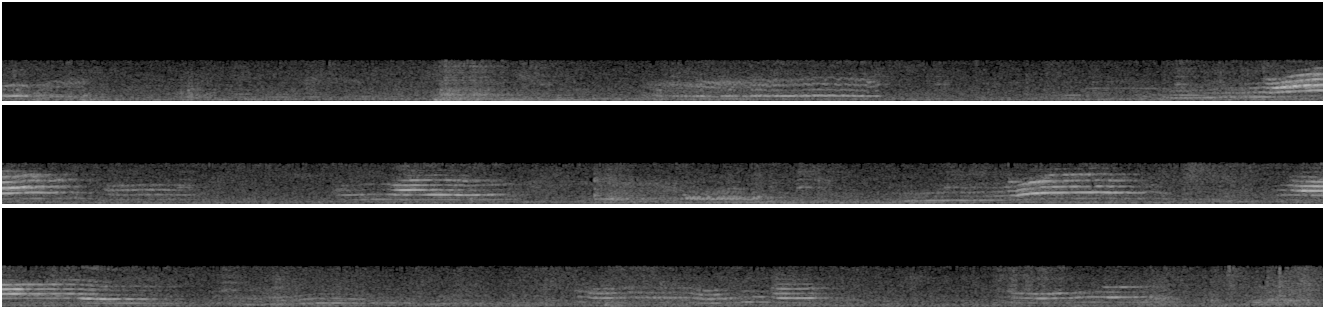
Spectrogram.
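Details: Male cats kept for sale meowing repeatedly: a series of short wavering meows, some rising then falling, spaced every one to two seconds, with several louder overlapping calls midway over a constant background hiss.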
